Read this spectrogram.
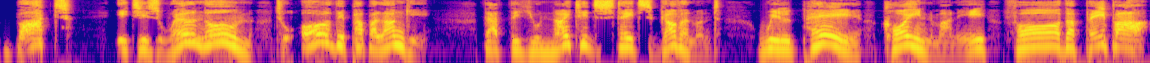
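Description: Story objector voiced by a male narrator: flustered yet stubborn, halting delivery, high-pitched and slow. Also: big pitch swings, a bit bright, husky, no echo, clean studio sound, heavily acted. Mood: halting, dogged. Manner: halting, spluttering, slow and insistent. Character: flustered, halting, dogged man challenging the chancellor.

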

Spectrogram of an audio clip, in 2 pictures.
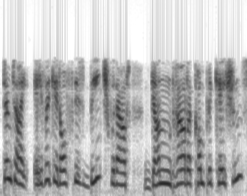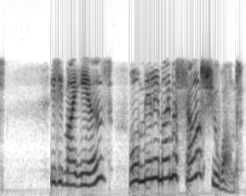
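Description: A man doing a flippant gentleman adventurer. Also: very high-pitched, very animated, moderate pace, no room sound, voice pushed up, full character voice. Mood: mocking. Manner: mocking, flippant banter. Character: wry, jaunty young gentleman adventurer. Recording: tinny narrowband, dry.

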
